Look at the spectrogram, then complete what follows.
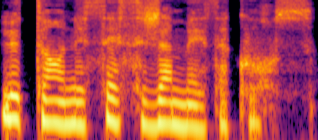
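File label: levelup, French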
